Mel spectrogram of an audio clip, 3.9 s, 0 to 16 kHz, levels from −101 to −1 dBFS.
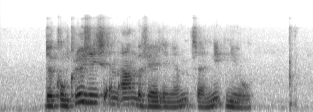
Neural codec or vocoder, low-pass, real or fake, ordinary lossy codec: none; 7.2 kHz; real; Opus, 16 kbps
